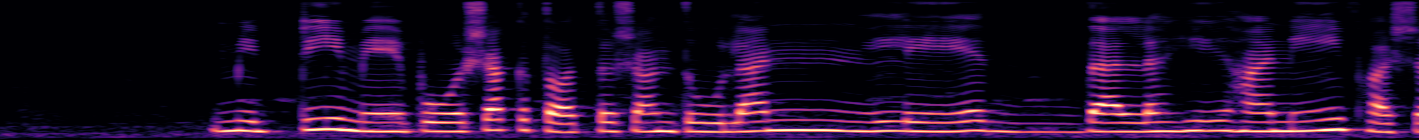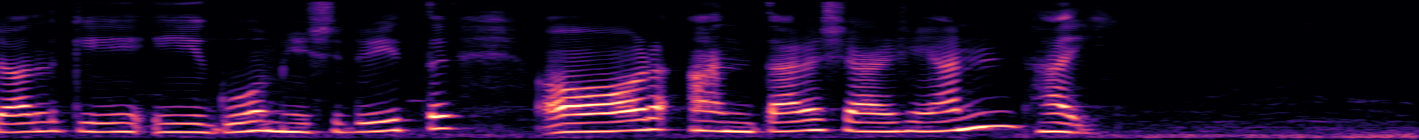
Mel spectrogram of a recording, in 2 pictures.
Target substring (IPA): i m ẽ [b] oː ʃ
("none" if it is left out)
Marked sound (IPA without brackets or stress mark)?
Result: p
